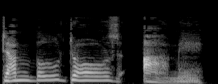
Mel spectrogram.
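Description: A man voicing a pompous, excitable middle-aged government minister in an audiobook, blustering and sputtering with self-importance. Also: high voice, takes it slowly, breathy edge, dry recording, pitched above the performer's own voice, heavily acted. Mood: stunned.

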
